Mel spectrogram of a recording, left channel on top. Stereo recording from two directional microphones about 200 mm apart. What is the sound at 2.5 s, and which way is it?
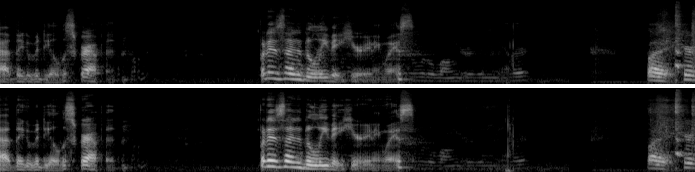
Speech, 30° right (ahead or behind).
